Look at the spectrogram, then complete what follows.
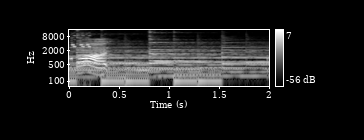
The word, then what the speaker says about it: Juan: So, the name Juan with the J is Juan, right? The J is silent. J silent, so it's Juan.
